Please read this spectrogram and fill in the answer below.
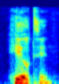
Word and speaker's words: Hilton: the dad of Ryan Hinton, Rod Hinton, decided. Well, I told you the name wrong. It's Hilton. Hilton. Yeah. I thought it was Hinton. My bad. Hilton. It's Hilton. Okay.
